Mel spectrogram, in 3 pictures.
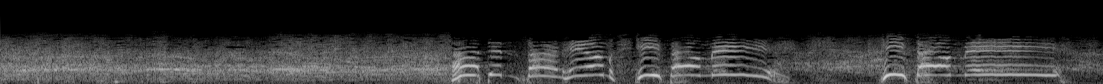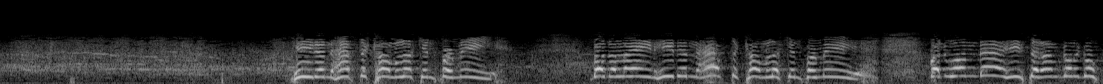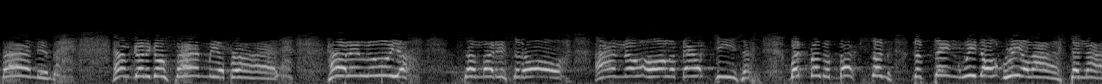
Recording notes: preaches Youth Conference in Anaheim, CA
